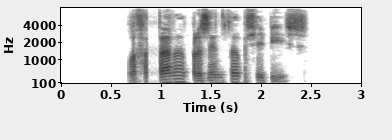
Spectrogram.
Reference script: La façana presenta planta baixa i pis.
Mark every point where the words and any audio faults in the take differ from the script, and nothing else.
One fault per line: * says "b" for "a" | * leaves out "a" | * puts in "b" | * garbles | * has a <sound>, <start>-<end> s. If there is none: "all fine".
* has a dropout, 0.9-1.0 s
* leaves out "planta"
